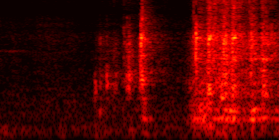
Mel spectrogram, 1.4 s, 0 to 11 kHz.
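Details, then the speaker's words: 1977 Honda CT70 that sat for 20 years, freshly charged battery installed, kicked over with a plug grounded: crisp snapping ticks from a strong, healthy spark. "Yep. Nice spark. I don't know if you can see it or not. Oh, you can hear it. Nice."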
